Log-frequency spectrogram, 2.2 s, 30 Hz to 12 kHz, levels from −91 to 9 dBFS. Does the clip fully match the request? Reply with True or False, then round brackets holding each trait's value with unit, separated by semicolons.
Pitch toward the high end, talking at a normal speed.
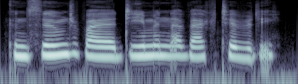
True (225 Hz; 160 wpm)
